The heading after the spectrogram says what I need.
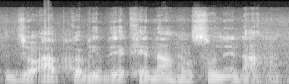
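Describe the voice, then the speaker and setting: A man who is a spiritual teacher, answering questions in a measured, explanatory way. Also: lowish voice, a crowd in the background. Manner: measured, explanatory, drawn-out phrases. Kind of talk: spiritual discourse, explaining calmly.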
